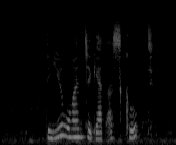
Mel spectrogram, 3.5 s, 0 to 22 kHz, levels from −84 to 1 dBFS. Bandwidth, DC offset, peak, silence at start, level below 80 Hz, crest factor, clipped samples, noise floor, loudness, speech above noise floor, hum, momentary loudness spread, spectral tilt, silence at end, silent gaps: 13.5 kHz; under 0.1%; -36 dBFS; 0.6 s; -80 dBFS; 14 dB; under 0.1%; -75 dBFS; -48 LUFS; 28 dB; 60 Hz at -75 dBFS; 11 LU; -4 dB/octave; 0.45 s; none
